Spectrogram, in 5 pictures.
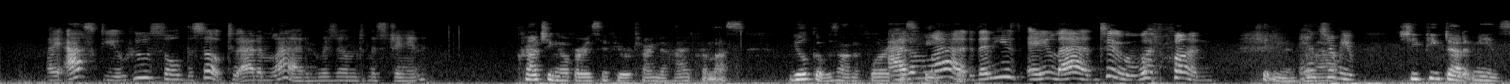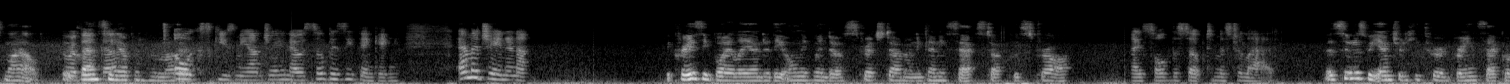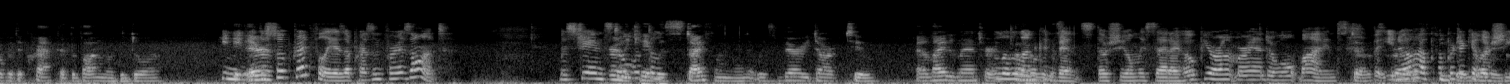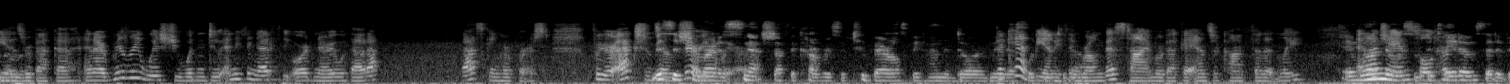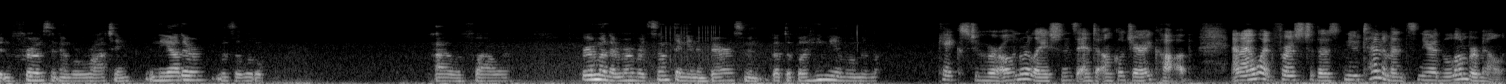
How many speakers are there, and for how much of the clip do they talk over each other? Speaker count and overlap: two, about 14%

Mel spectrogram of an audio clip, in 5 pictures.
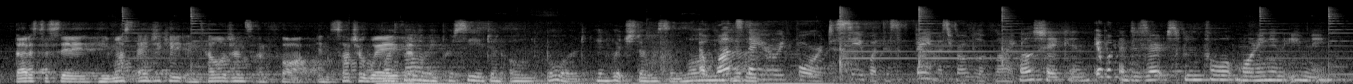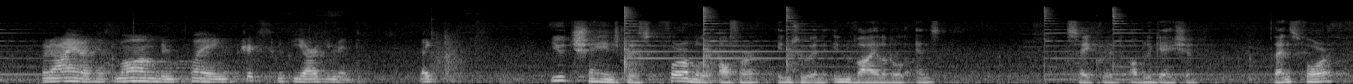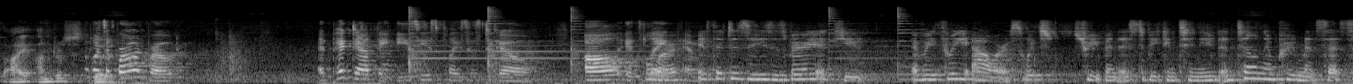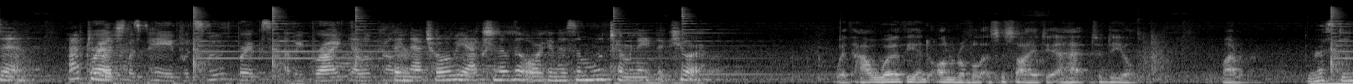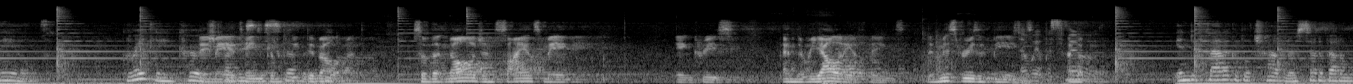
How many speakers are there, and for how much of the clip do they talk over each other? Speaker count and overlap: six, about 10%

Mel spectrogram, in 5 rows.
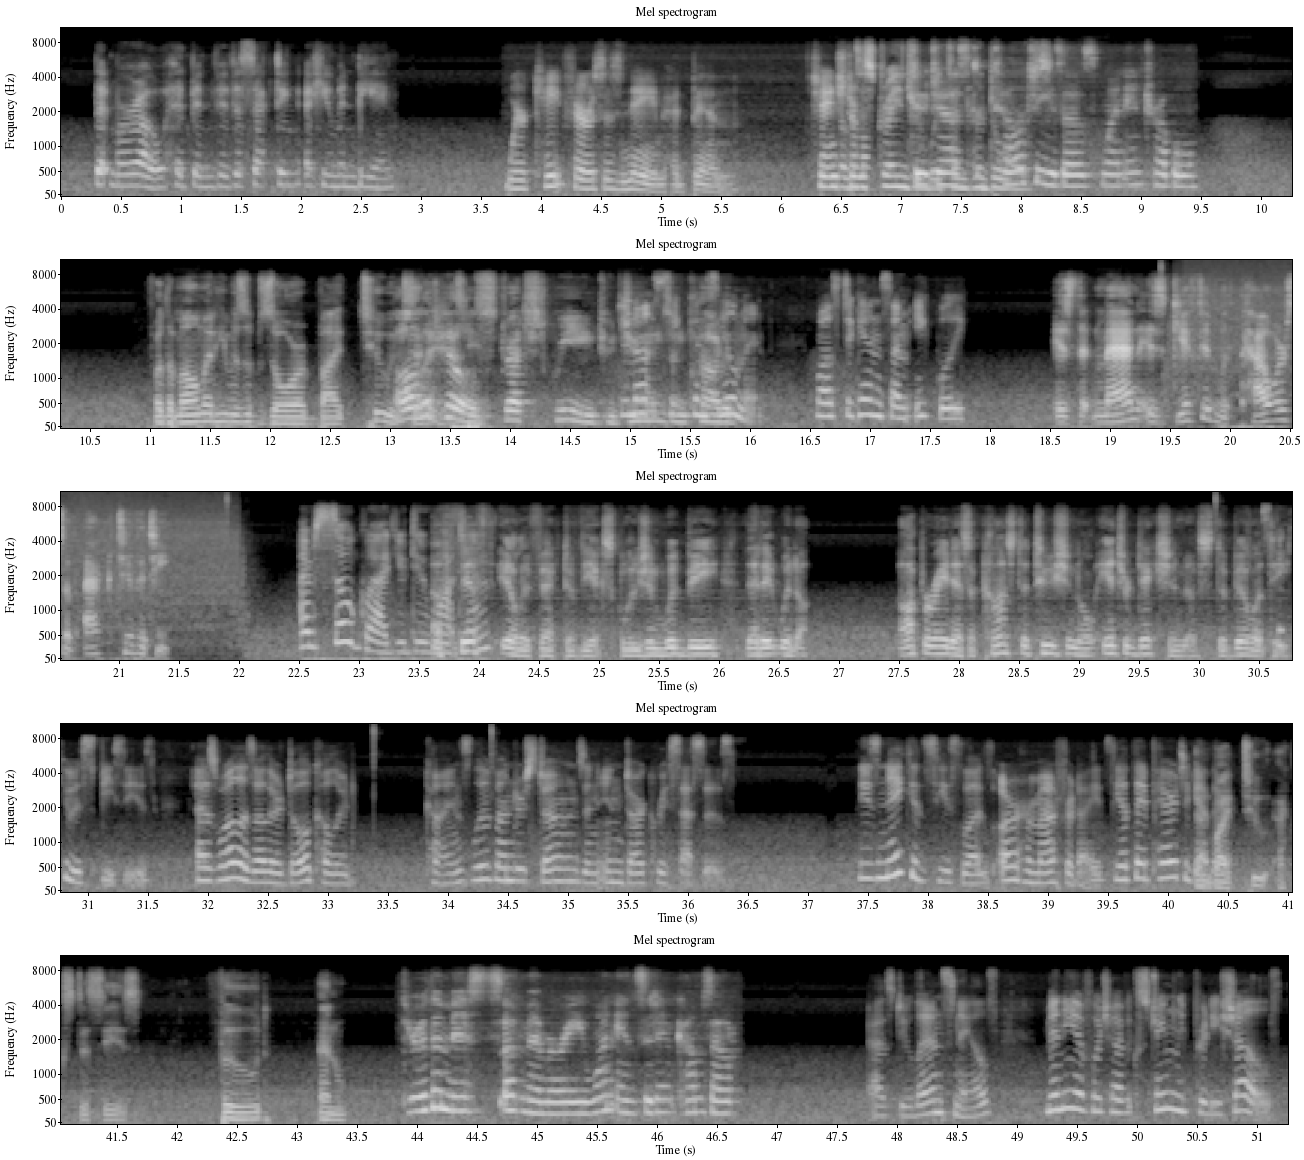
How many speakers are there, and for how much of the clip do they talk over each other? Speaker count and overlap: ten, about 10%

